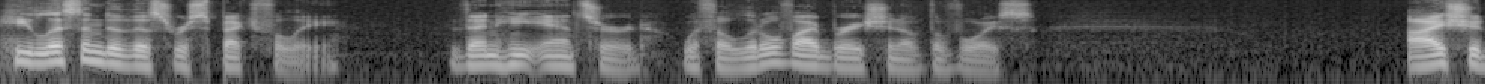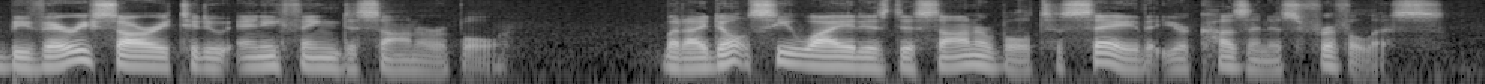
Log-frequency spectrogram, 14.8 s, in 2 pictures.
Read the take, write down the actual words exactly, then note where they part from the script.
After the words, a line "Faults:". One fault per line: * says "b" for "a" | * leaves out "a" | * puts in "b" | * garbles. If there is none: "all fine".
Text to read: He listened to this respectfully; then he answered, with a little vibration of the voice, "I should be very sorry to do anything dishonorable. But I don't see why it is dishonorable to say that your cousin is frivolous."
He listened to this respectfully; then he answered, with a little vibration of the voice, "I should be very sorry to do anything dishonorable. But I don't see why it is dishonorable to say that your cousin is frivolous."
Faults:
all fine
